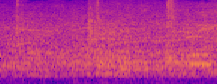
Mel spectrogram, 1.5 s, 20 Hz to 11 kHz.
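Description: A dense, continuous arena crowd roars in the WWE 2K19 wrestling video game, a broad wash of cheering with no distinct individual voices.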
